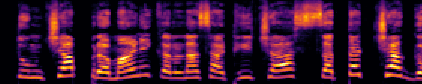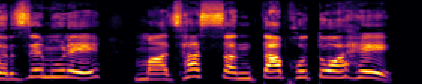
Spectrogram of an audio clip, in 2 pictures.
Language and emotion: Marathi, angry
